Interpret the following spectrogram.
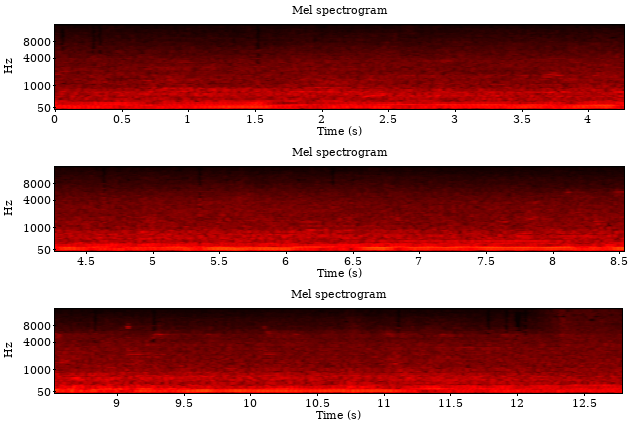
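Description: A steady, low mechanical hum, like an engine running, whose pitch shifts slightly a few times.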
